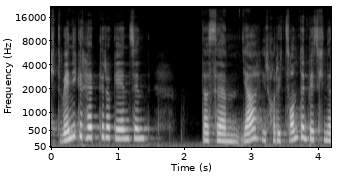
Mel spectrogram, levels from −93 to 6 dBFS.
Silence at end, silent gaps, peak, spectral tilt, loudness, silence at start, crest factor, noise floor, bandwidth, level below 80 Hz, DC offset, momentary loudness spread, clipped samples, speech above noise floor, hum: 0 s; none; -6 dBFS; -6 dB/octave; -21 LUFS; 0 s; 16 dB; -54 dBFS; 19 kHz; -52 dBFS; under 0.1%; 7 LU; under 0.1%; 34 dB; none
